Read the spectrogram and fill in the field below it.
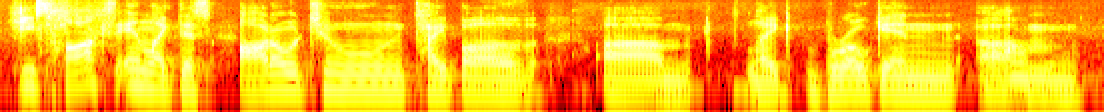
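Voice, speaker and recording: A man's voice: mid-range voice, fairly even intonation, very slow, dull audio. A man co-hosting a podcast, eagerly recapping a TV episode with many likes and ums. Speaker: podcast co-host. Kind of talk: casual recap chat.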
